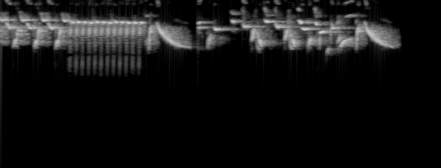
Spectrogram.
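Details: Goldfinch, European, singing 'tadmait' song in Algeria: a fast, buzzy, rattling trill, then a slurred downward note, a brief break, and a lively run of varied twittering and sliding whistled notes.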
